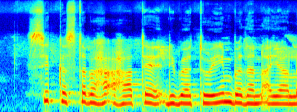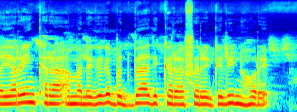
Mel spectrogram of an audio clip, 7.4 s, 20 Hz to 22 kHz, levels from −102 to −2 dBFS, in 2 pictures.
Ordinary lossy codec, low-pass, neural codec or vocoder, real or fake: none; none; none; real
